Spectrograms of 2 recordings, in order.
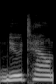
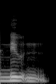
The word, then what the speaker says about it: Newtown: like i can't remember if they pronounce it newtown or newton that was just me it just depends on who you talk to yeah which i went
